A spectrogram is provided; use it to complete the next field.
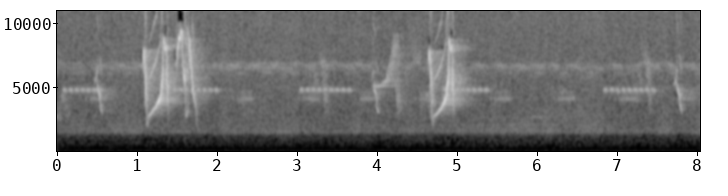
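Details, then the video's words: Pale-throated pampa-finch delivering repeated high phrases of steep whistled slurs, loud bursts near one and five seconds separated by softer flat buzzy notes and short chips. "CANTO DO RABO MOLE DA SERRA"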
